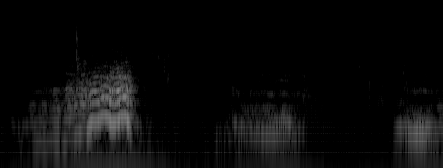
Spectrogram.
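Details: Cattle lowing, from a look at cattle pens and breeds of Madura, Java and Sumatra: one long wavering moo with a rising-and-falling pitch, then two shorter, softer moos after quiet pauses.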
